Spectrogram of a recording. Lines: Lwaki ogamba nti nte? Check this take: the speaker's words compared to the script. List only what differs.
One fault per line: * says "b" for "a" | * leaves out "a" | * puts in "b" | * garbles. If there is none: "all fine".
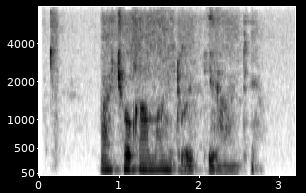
* puts in "weddira"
